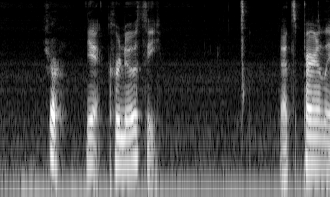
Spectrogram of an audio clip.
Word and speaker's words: Kurnothi: Yeah, Kurnothi.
